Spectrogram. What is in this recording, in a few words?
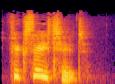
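"fixated", British English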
